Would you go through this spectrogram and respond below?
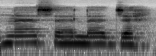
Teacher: वर्तस्य व्यंजन न स ल ज। इनका उच्चारण करते समय जीभ दांतों ऊपर के पास मसूड़े को स्पर्श करती है।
